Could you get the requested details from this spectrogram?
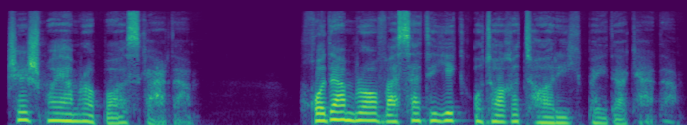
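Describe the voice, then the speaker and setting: A woman narrating a first-person novel in a measured, even storytelling manner. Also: lowish voice, husky, no room sound, studio quality. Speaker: audiobook narrator.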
